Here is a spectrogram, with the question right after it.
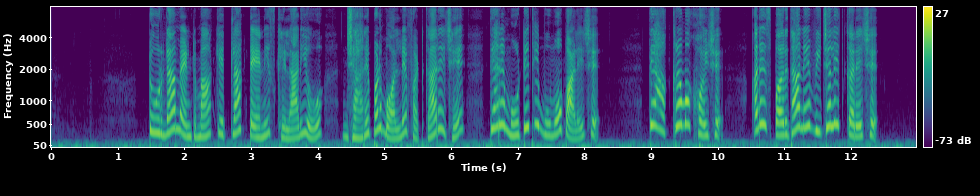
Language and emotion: Gujarati, disgusted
